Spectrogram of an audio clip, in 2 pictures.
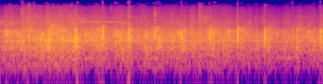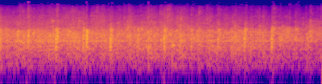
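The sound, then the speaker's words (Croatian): Applause from an audience at a handbook launch evening: a dense, unbroken clatter of many clapping hands that stays even and steady throughout. “Pozivam je da nam se obrati, a vas za jedan pljesak.”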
